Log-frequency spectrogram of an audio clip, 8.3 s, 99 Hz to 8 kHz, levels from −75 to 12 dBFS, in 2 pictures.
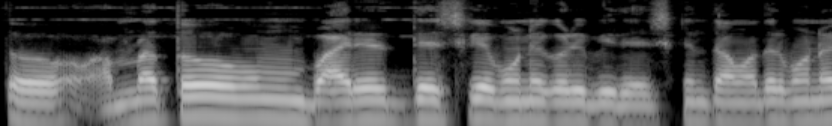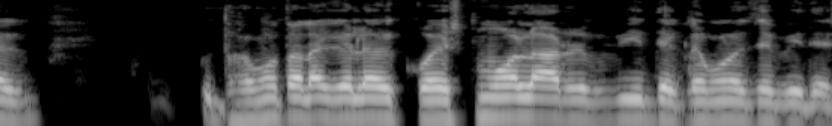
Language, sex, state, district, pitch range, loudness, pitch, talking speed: Bengali, male, West Bengal, Paschim Medinipur, 115-130 Hz, -15 LUFS, 125 Hz, 180 wpm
